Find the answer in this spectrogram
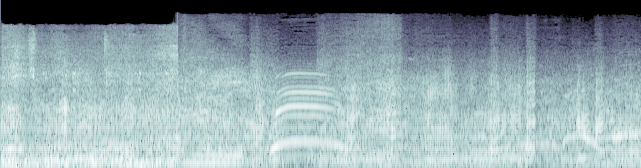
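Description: Motocross bike engines revving up and dropping off as riders work the track, with one clear rev rising and falling about halfway through.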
